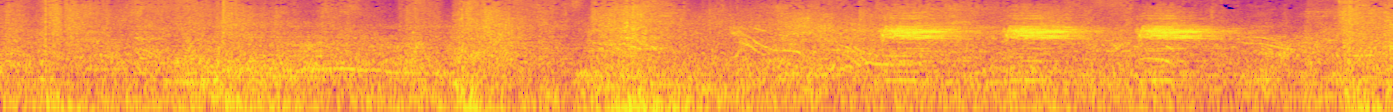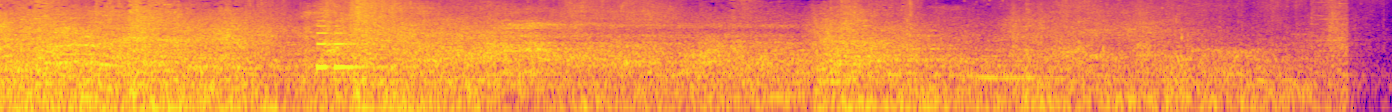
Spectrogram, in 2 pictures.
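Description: Game spell effects crackle and whoosh.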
